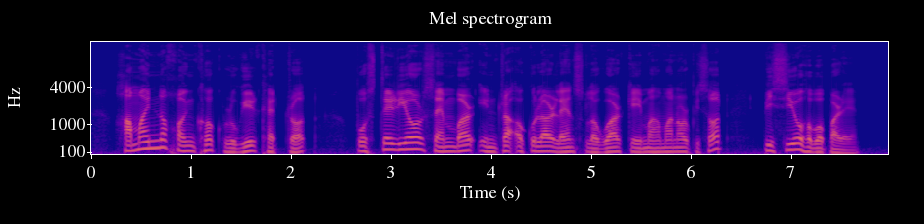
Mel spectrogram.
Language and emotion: Assamese, neutral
